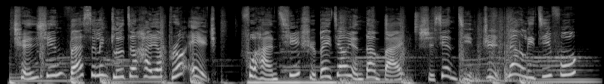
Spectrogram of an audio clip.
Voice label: Mandarin Character VO, Style: Young Married Couple & Sweet (1st role)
